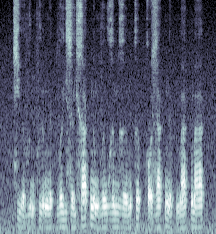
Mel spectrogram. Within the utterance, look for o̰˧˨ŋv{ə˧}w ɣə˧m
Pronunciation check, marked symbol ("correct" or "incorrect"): correct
